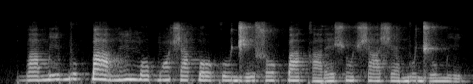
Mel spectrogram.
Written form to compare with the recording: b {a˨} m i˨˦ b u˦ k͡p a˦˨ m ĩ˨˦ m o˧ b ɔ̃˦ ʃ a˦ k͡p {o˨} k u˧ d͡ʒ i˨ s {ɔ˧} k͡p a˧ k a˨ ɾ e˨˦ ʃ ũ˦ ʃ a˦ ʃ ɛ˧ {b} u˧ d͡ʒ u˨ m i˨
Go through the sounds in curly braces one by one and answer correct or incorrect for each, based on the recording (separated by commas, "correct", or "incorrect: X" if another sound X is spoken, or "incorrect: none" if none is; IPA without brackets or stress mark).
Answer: correct, incorrect: o˦˨, incorrect: o˧, correct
